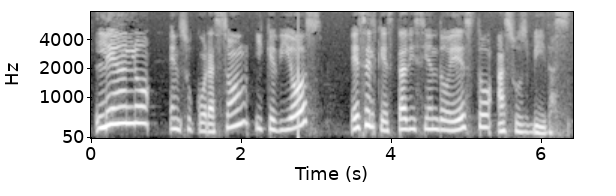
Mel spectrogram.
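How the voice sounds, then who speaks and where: High-pitched lady teacher, keeps going "¿sí?", talking right to the class, dry close sound. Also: animated, measured pace, no echo, rough recording. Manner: checks in with the listeners by asking "¿sí?" over and over; speaks straight to the audience with warm, coaching encouragement. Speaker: teacher leading an online class. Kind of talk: instructive talk to a class with a spiritual close.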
